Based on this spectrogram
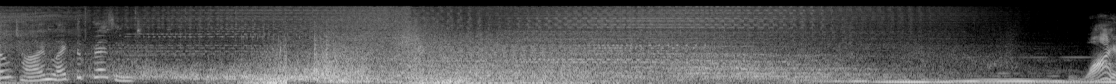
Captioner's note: machine noise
